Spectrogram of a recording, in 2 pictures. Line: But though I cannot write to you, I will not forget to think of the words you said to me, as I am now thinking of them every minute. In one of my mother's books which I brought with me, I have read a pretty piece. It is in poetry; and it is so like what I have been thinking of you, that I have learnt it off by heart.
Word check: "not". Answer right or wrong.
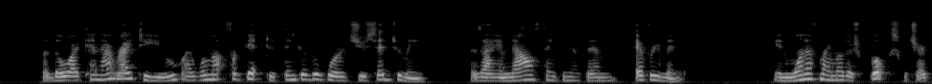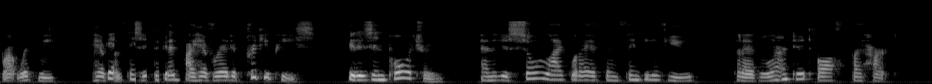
right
